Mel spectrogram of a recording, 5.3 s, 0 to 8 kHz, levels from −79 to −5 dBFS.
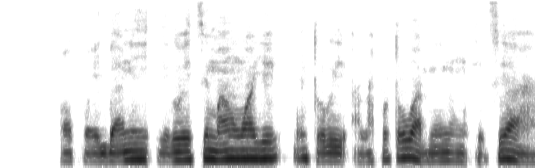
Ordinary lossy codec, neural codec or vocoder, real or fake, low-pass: none; codec, 16 kHz, 16 kbps, FreqCodec, smaller model; fake; none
